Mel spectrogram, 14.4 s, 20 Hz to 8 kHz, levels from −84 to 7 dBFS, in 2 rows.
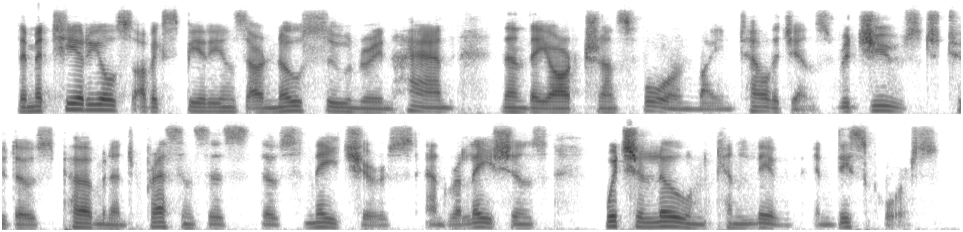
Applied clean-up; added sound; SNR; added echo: neural mask model DeepFilterNet 3.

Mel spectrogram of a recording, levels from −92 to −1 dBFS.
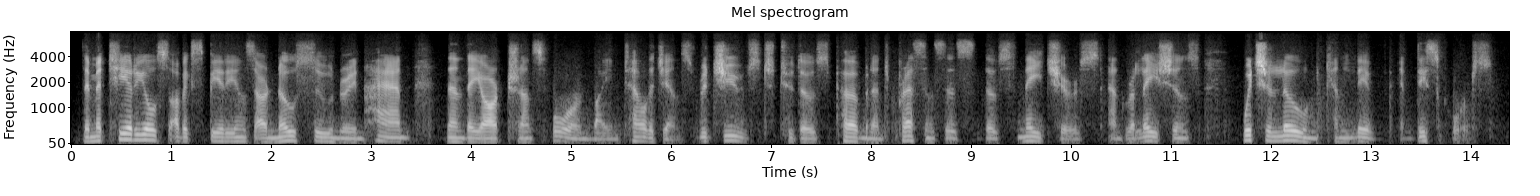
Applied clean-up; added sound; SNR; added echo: neural mask model RNNoise.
